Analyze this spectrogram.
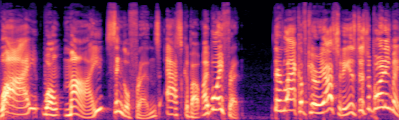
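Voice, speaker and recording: A man does a whiny put-on character voice at an extremely high pitch, speaking at a moderate pace. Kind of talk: complaining. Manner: whiny, grating.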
